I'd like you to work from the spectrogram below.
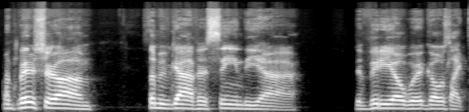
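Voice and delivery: ordinary delivery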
